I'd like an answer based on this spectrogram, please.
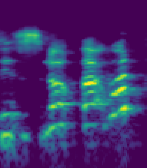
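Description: The voice rises at the end. The speaker is asking. "it actually came out as a question rather than a statement"

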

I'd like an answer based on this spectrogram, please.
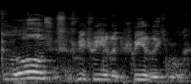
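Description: The voice sounds flustered and chaotic. The hotel seems disorganized. The speaker calls it wrong. "du klingst ja auf wie ein Rudel betrunkener Teletubbies"

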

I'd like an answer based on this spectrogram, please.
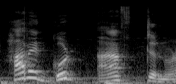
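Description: The stress falls on the word good. The speaker calls it right. "അവിടെ ഞാൻ ഗുഡിനാണ് stress കൊടുത്തത്"

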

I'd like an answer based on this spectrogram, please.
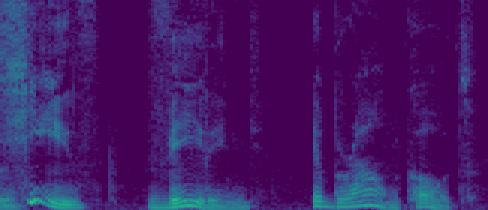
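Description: It is read slowly with Turkish-style pronunciation. The speaker calls it wrong. "Yavaş okuyorum. Türkçe okuyorum izle"

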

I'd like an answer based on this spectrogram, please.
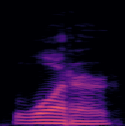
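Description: It is said in an American accent.

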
